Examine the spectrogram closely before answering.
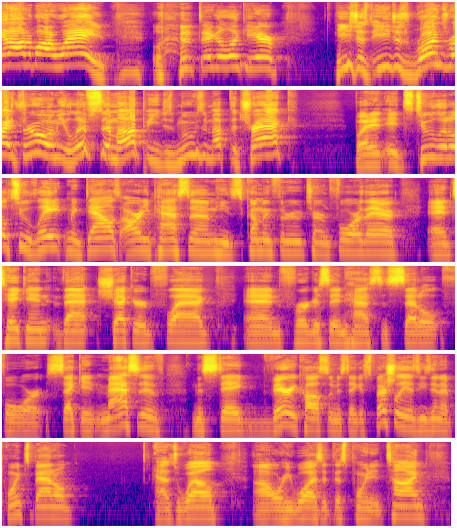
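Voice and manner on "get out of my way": high-pitched, loud, put-on angry yell. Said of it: "and he's like".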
